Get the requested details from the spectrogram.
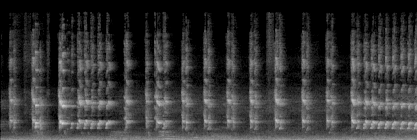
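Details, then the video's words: Squirrel giving a loud distress call that draws adult squirrels in to investigate: sharp, high chirps repeated in quick bursts about twice a second, some run into short chattering trills, over a low background hum. "Loud Squirrel Chirping sound"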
